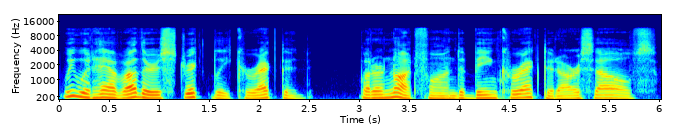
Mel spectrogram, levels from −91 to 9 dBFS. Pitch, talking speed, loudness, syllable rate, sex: 150 Hz, 140 wpm, -17 LUFS, 4.2 syllables/s, male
